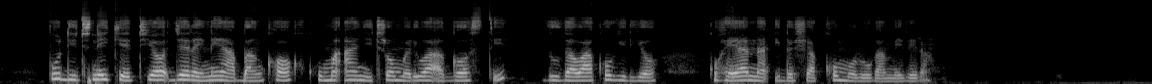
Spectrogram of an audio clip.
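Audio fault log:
throughout, Opus compression: the speech is plainly rough and grainy, with harmonics turned noisy, though the band still extends to 20.2 kHz. Likely cause: Opus music (CELT) mode starved of bits, consistent with about 16 kbps, filling bands with folded or noise content.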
